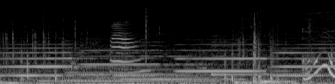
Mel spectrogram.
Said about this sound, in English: They have a cat here.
